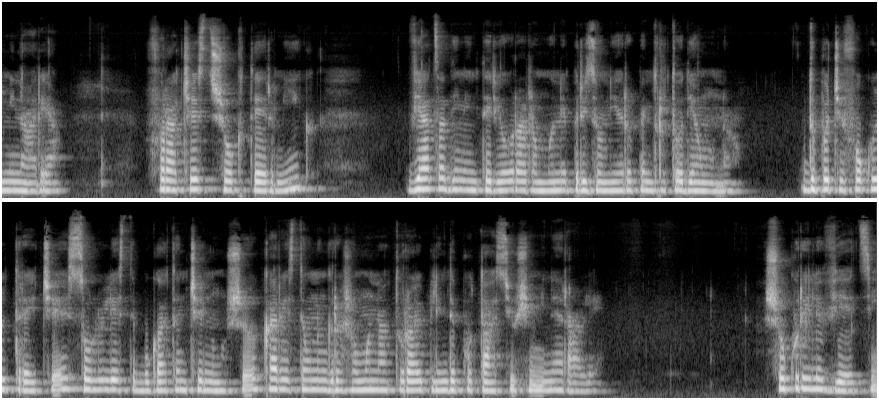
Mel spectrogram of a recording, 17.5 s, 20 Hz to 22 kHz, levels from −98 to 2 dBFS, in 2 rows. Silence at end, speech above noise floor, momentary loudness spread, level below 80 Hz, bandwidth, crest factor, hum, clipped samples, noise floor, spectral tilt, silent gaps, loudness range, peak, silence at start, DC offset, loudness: 0 s; 43 dB; 7 LU; -56 dBFS; 14.5 kHz; 18 dB; none; under 0.1%; -60 dBFS; -5.5 dB/octave; none; 4 LU; 0 dBFS; 0 s; under 0.1%; -18 LUFS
